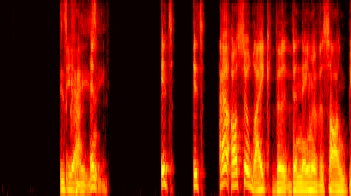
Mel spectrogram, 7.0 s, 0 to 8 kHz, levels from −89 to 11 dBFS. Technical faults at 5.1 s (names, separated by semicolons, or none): none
